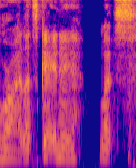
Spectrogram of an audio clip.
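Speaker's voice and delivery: put-on London Cockney accent. Right after action is called, the speaker opens the scene in a Cockney accent. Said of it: "I don't know why I'm doing a Cockney accent now".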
